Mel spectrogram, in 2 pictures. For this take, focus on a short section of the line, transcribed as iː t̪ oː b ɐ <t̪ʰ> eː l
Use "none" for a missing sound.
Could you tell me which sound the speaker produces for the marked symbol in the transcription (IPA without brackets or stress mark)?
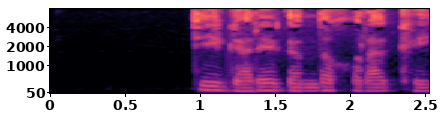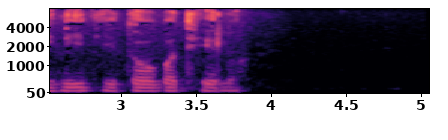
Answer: t̪ʰ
